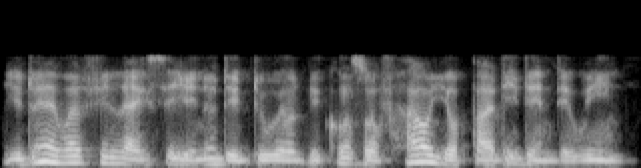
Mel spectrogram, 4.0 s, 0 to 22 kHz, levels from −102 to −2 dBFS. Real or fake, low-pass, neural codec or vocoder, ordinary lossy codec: fake; 5.4 kHz; codec, 24 kHz, 3 kbps, HILCodec; none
